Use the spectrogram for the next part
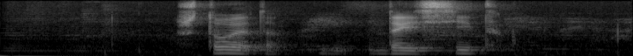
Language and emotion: Russian, neutral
